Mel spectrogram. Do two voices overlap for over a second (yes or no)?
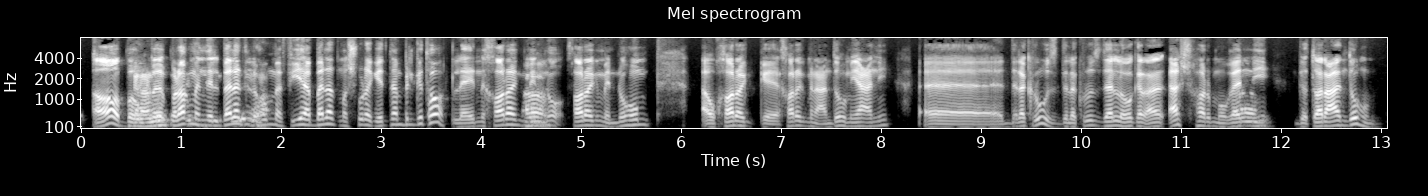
yes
